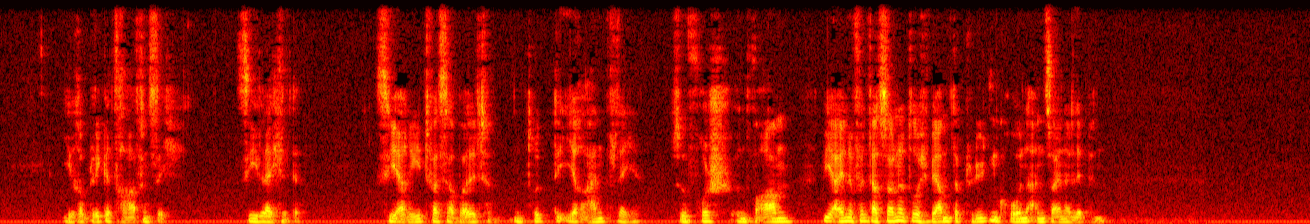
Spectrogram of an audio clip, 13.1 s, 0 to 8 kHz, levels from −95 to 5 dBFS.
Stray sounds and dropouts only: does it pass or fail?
pass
